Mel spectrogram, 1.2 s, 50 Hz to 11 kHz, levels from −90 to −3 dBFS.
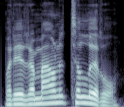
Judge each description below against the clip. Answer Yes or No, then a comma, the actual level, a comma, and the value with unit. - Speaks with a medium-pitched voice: Yes, medium, 155 Hz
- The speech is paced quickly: Yes, fast, 240 wpm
